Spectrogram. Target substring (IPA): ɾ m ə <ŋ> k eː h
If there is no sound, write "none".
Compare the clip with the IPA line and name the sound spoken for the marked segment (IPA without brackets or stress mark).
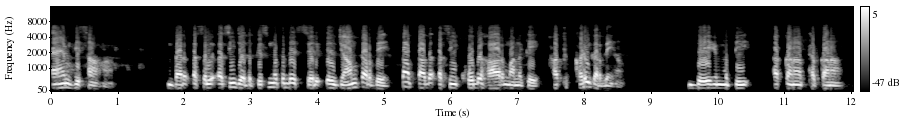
n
